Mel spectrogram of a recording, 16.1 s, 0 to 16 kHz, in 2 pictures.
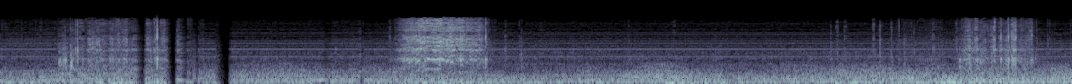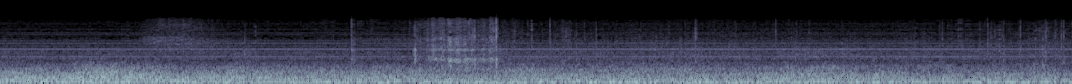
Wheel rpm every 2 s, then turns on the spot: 10, 10, 0, 10, 0, 10, 0, 0.
6-8 10-12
